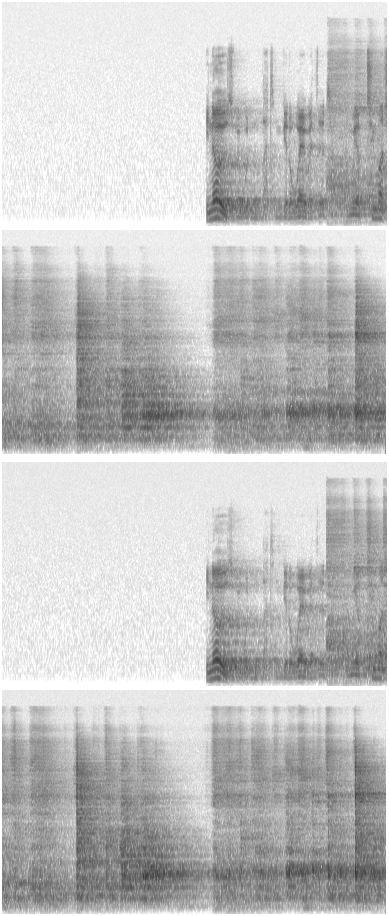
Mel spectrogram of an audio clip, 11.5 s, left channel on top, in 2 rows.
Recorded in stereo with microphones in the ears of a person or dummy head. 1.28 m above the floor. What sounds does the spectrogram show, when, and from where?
3.1 s a man speaking: 20° left (ahead or behind), 0.9 m
4.9 s chopping: 80° right, 4.5 m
